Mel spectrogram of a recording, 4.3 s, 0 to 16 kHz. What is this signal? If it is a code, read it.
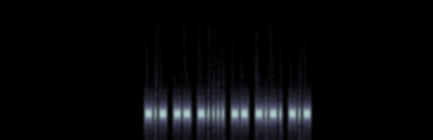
Morse code, heard as a keyed tone, about 48 wpm, 700 Hz. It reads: KM6MCK
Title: USA Call Signs - 6 Characters - Repeated 2x - 50wpm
